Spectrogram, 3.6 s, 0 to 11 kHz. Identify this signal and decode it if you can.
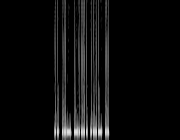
Morse code, heard as a keyed tone, about 46 wpm, 700 Hz. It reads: IU6VI
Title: Five Challenging Letter-Number Combinations 50wpm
